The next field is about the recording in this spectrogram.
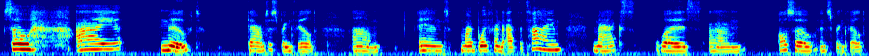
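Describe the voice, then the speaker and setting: A young American woman of about nineteen, talking informally and earnestly in a halting way, as in a personal storytime vlog. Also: medium pitch. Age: 19, nearly 20. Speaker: family vlogger. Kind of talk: personal storytime vlog, casual confessional talk.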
